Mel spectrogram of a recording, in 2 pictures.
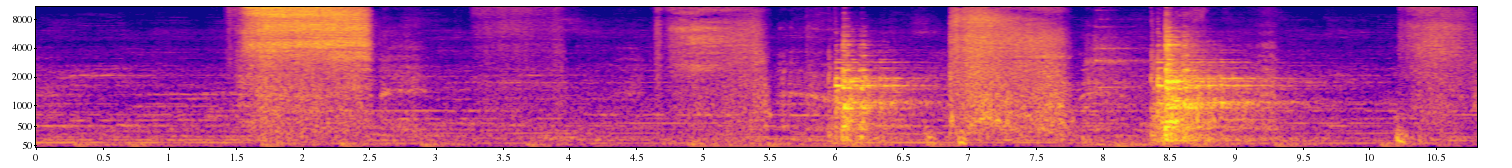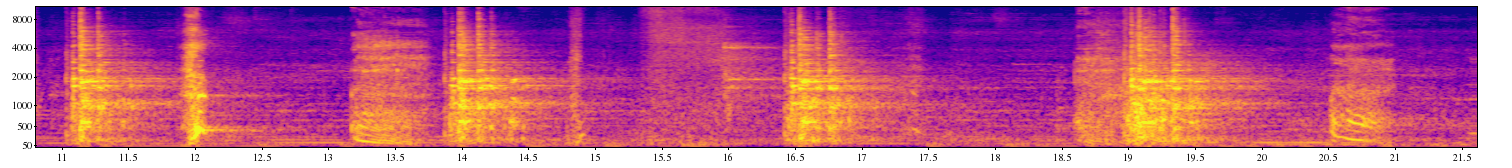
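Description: A man's forceful breathing and strained grunts as he presses a plate-loaded chest press machine through a rest-pause set near failure: one long hard exhale about two seconds in, then a grunt with each rep every second or two. Near the middle comes a single metal clink, likely the weight plates.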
